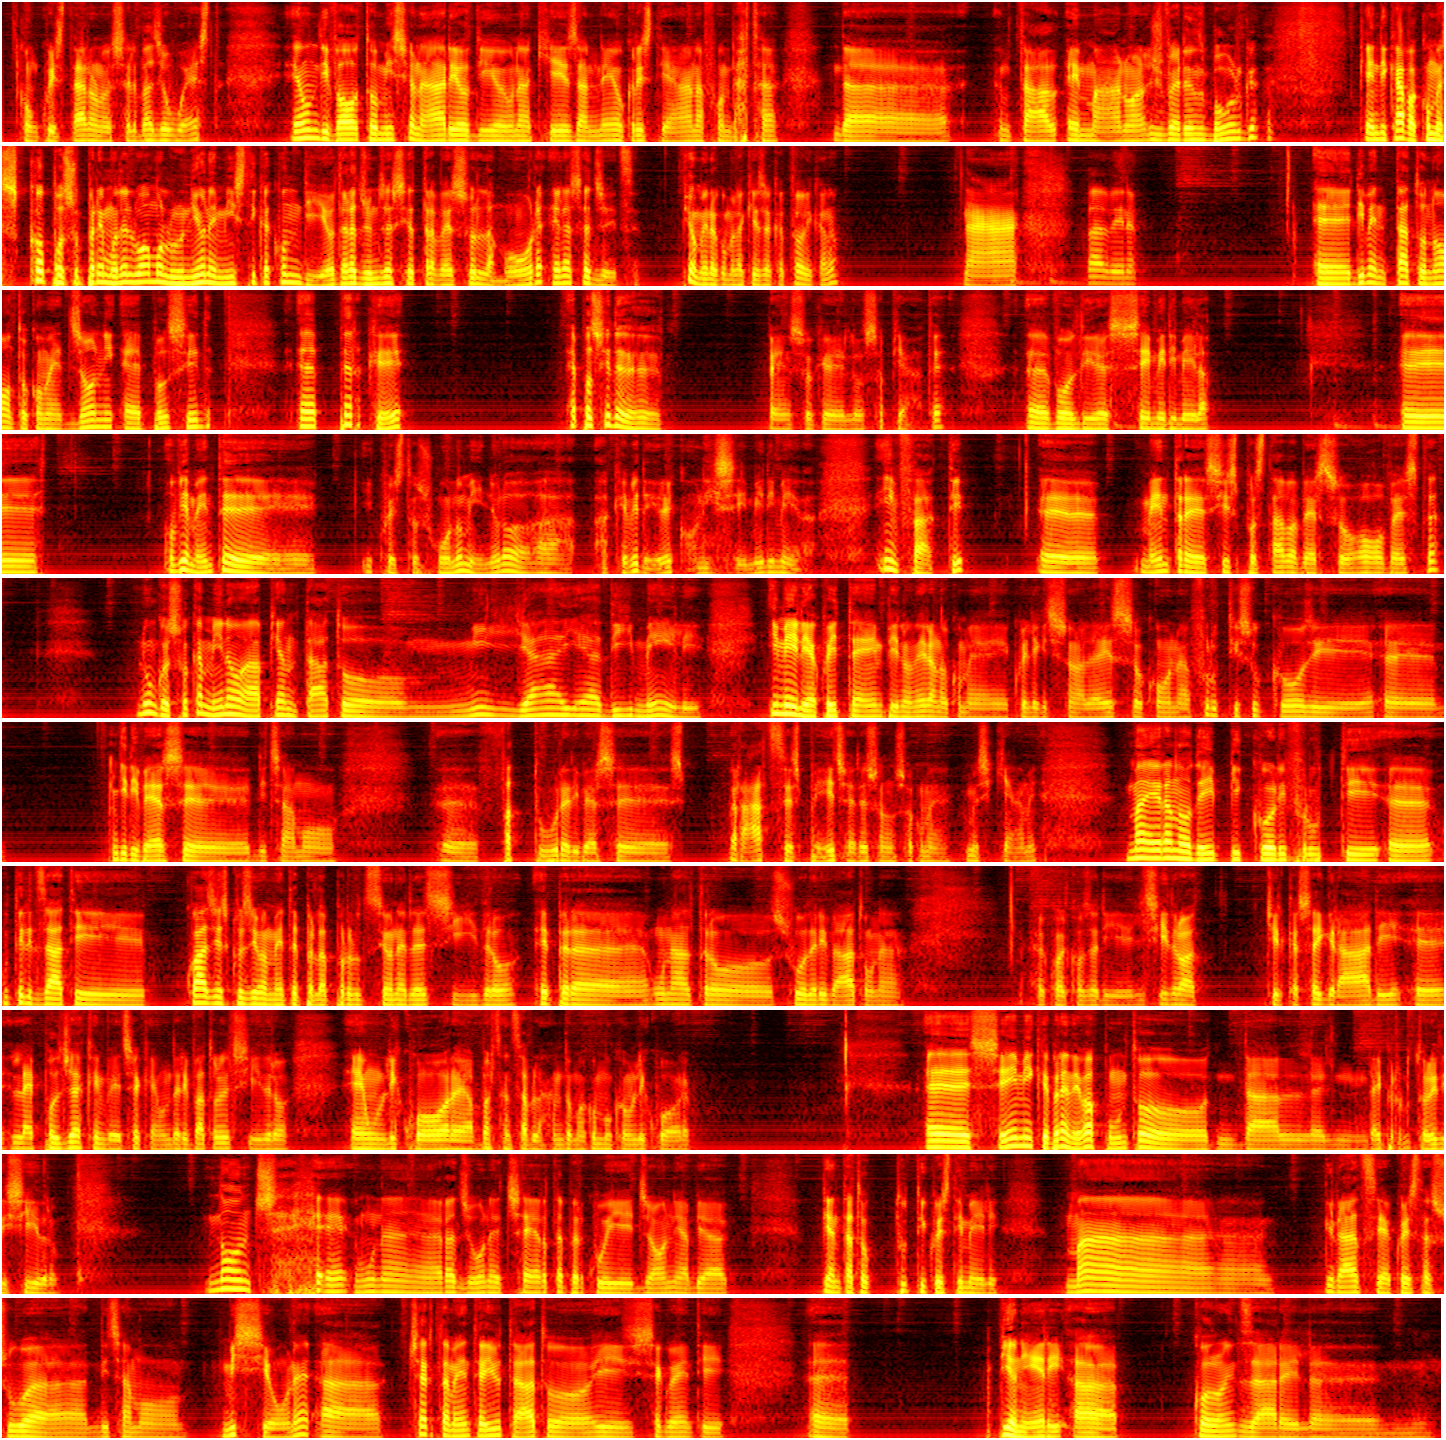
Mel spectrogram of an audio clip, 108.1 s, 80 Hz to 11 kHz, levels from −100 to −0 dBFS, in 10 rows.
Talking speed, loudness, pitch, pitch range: 120 wpm, -23 LUFS, 120 Hz, 110-140 Hz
